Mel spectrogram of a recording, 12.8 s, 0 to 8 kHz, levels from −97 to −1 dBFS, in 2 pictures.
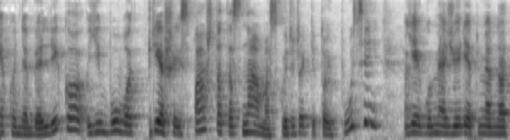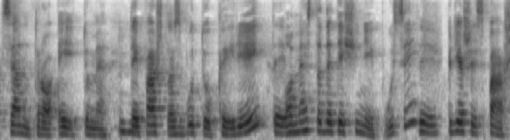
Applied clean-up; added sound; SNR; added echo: none; none; none; none.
